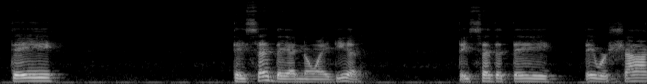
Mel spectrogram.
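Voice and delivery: voice catching and choked up with emotion. Recalling what their chosen support system said, getting choked up. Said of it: "I'm getting choked up just thinking about it".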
